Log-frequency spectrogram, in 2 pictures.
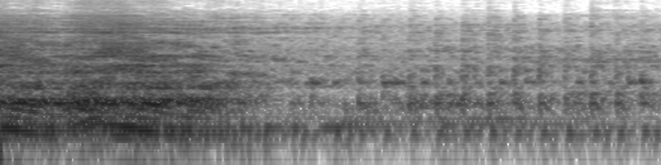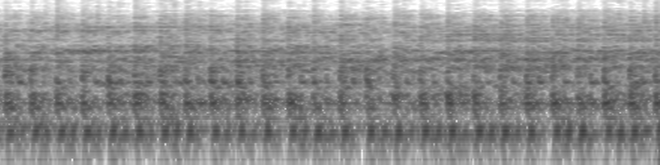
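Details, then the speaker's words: Honda TMX motorcycle single-cylinder after a hard start: busy, fast clatter over a rough but steady idle; the engine knocks and rattles internally, source not pinned down, engine to be torn down and overhauled. "Okay guys ah napakaingay niya guys makaldag na may kalampag na malagitik siya mga idol ayan napakaingay"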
